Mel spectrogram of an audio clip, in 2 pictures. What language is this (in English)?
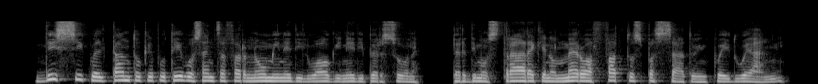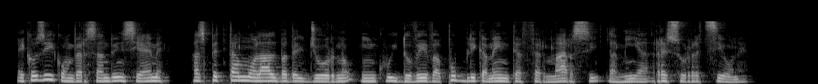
Italian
